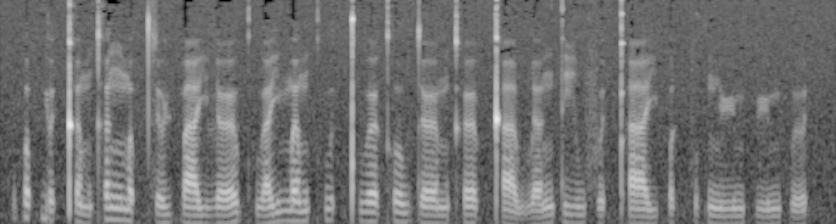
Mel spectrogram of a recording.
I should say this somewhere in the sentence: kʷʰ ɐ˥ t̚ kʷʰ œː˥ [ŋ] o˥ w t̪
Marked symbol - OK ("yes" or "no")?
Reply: no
